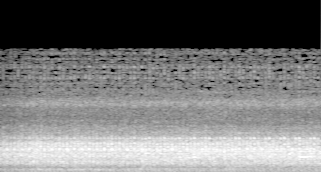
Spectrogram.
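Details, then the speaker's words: Ford Everest at idle after replacing the worn, squeaking auto tensioner and drive belt: steady even idle with smooth low beat, no squeal, chirp or rattle; belt drive now quiet. "swabe na yung ating pinalitan na aut conditioner at saka drive belt mga Bossing ng Ford Everest Okay na Sir okay na wala ng ingay"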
